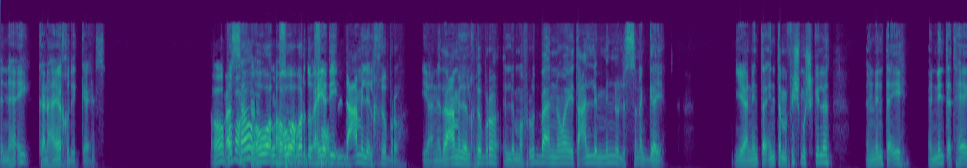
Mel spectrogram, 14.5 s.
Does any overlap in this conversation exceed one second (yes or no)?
yes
